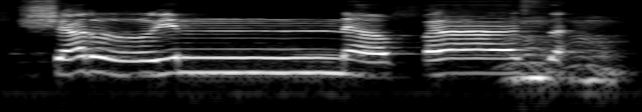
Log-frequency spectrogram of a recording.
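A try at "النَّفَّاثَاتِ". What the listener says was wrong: Bukan nafa. Nafa. Tashdid fa. Jadi tashdid ini pelajaran basic ya. Basic dasar banget. Keliru berubah makna.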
